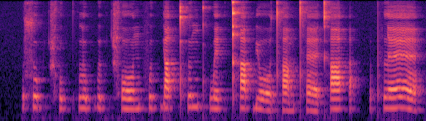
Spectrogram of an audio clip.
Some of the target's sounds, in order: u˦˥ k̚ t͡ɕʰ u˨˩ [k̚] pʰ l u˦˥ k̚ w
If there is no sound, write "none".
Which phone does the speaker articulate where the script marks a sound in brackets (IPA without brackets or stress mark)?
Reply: k̚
